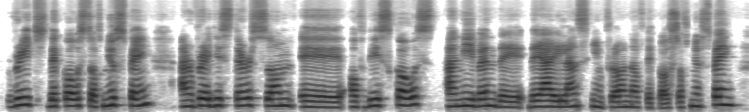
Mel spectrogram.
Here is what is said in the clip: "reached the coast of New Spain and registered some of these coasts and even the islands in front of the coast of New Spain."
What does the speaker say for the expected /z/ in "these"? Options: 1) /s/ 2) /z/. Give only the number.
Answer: 1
